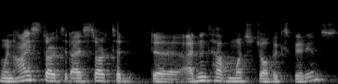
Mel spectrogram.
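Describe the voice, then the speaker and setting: Light background noise sits behind a man whose somewhat breathy voice shows ordinary pitch variation. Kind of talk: lecture. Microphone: webcam.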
